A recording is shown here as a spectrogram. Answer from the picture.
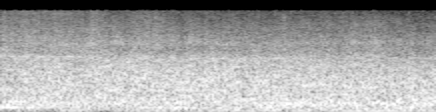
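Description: Heavy Mercedes-Benz dump truck's diesel engine and tyres passing close by on a cobbled street, a loud steady noise with deep low end that swells a moment after the start.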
